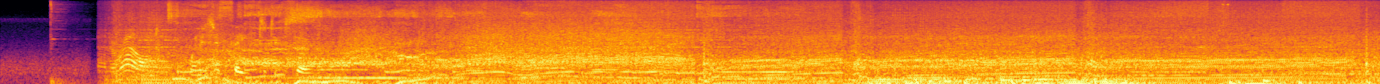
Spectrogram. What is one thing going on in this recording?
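A sports car engine roars as it accelerates hard.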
